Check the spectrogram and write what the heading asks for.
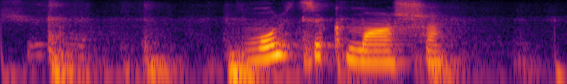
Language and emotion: Russian, neutral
